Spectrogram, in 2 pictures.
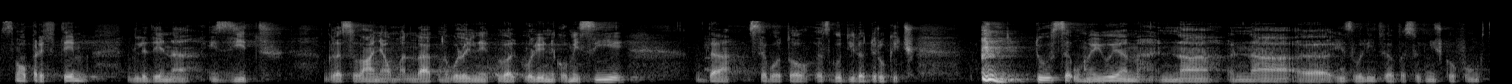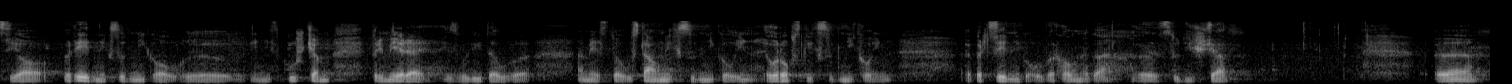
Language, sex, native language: Slovenian, male, Slovenian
